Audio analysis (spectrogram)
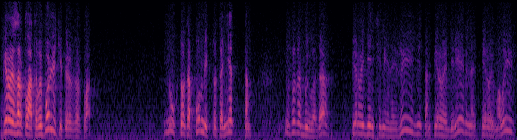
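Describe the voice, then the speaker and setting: A middle-aged man, a pastor, preaching in a loose conversational way, telling personal stories and checking in with the congregation with quick questions. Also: high voice, gravelly, husky, poor audio. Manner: anecdotal, keeps asking the congregation "right?". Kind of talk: conversational sermon.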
